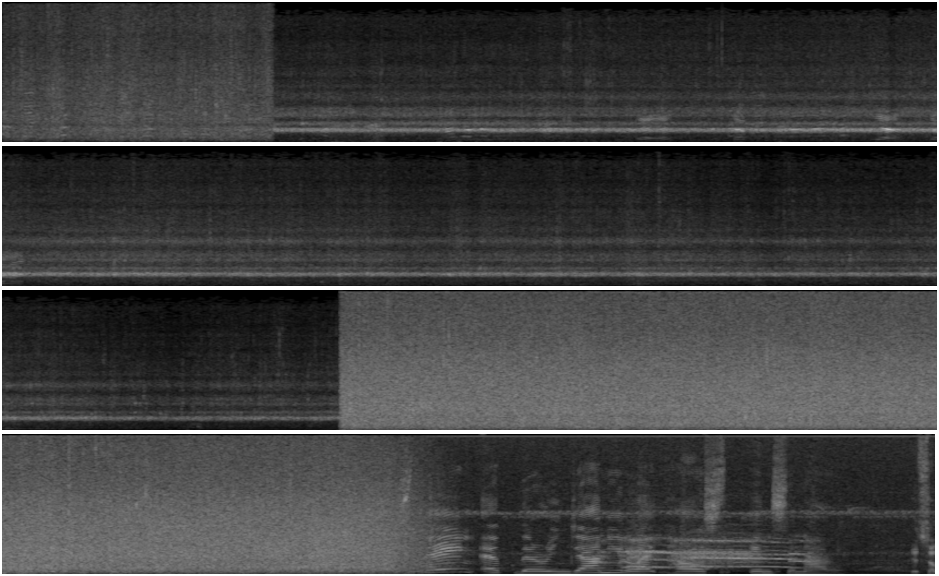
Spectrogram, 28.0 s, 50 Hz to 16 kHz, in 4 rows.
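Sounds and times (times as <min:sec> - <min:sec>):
faint flowing water: 0:00.0 - 0:28.0
waterfall rushing: 0:16.6 - 0:24.3.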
